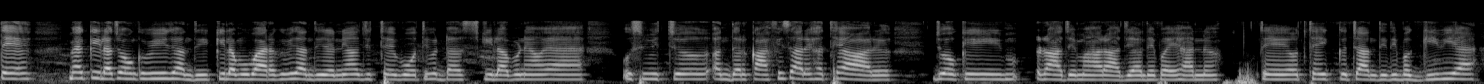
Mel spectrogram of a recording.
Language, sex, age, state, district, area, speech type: Punjabi, female, 18-30, Punjab, Patiala, urban, spontaneous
